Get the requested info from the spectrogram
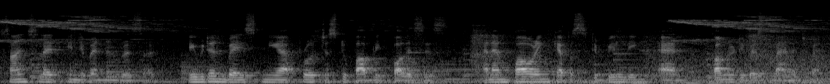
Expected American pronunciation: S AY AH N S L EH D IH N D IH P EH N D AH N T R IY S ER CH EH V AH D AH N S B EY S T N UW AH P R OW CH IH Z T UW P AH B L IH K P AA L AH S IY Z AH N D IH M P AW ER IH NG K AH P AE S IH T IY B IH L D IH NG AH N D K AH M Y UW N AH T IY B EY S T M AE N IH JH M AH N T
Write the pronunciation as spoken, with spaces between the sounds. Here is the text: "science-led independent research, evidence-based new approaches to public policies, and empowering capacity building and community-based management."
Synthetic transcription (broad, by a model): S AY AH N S L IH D IH N D IH P EH N D AH N T R IY S ER CH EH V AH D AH N B EY S T N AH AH P R OW CH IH S T UW P AH B L IH K P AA L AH S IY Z AH N D IH M P AW ER IH NG K AH P AE S IH T IY B IH L D IH NG AH N D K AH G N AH T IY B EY S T M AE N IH JH M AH N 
